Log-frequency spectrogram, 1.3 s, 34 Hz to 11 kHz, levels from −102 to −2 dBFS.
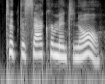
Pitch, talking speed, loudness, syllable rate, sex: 235 Hz, 230 wpm, -17 LUFS, 5.9 syllables/s, female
